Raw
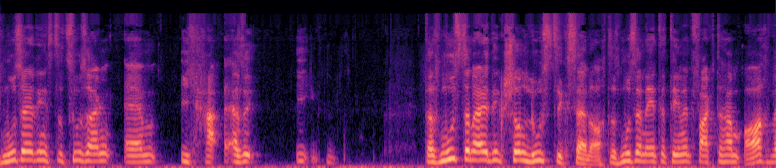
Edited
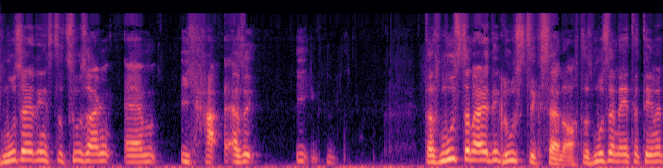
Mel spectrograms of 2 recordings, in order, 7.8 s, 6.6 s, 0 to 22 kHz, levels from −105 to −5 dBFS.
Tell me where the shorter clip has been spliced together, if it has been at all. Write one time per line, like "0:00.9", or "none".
0:05.0

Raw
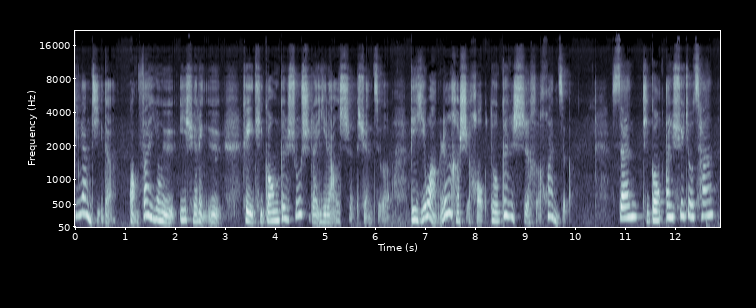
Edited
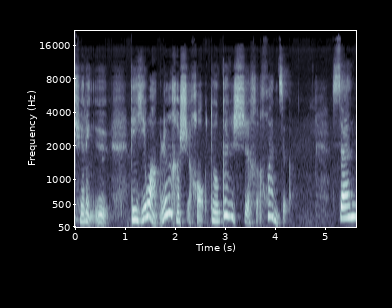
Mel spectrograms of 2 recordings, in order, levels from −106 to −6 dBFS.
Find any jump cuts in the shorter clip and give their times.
0:01.0

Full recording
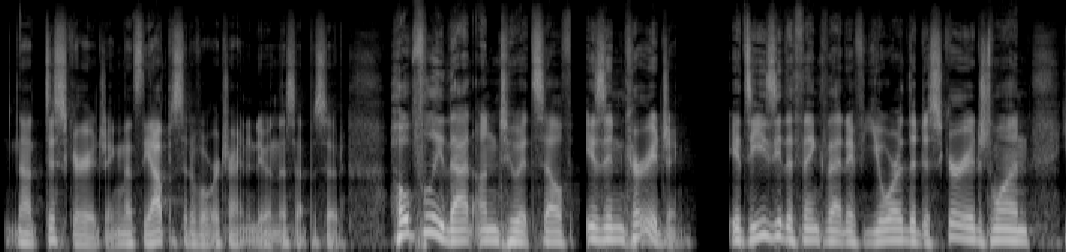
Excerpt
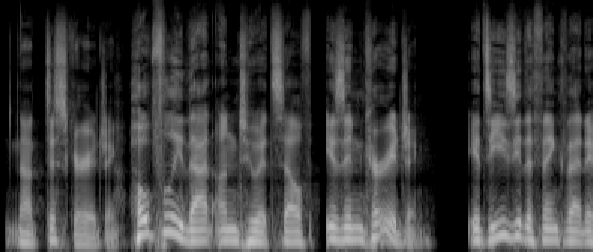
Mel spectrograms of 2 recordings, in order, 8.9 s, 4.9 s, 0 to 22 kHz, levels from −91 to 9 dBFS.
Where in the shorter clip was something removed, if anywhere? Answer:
0:00.9

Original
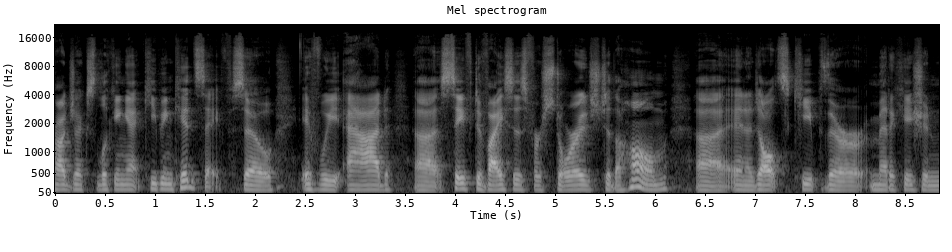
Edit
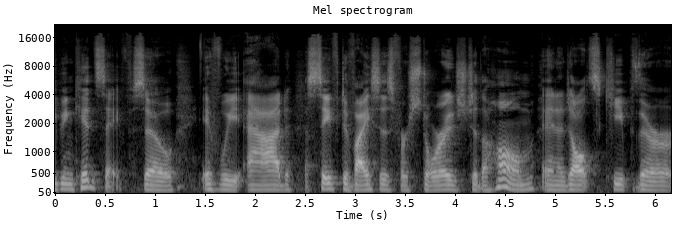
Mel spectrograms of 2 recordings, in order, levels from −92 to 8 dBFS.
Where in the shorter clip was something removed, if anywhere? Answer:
0:02.5
0:04.9

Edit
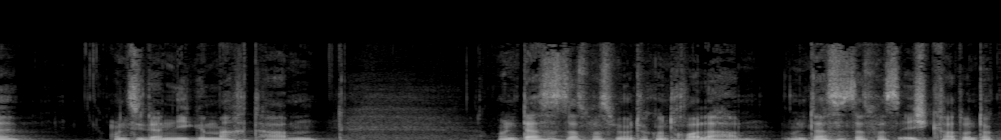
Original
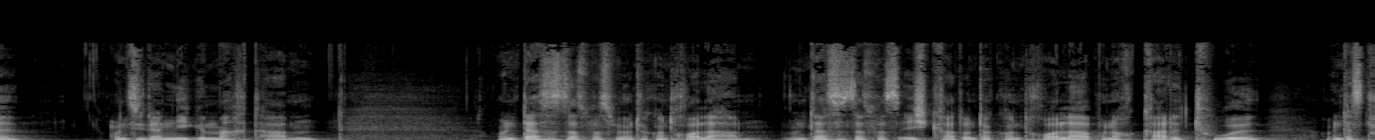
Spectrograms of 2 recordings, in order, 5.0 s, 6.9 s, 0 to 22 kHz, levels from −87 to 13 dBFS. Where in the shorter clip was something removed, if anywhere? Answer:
none

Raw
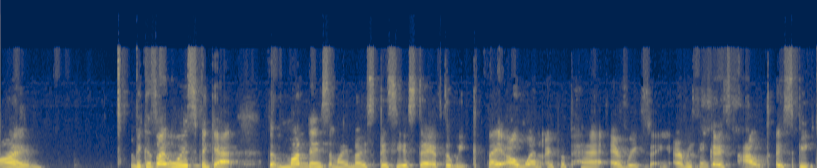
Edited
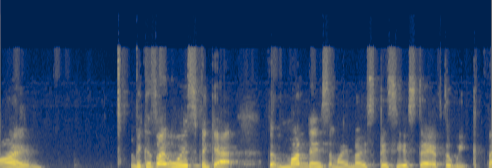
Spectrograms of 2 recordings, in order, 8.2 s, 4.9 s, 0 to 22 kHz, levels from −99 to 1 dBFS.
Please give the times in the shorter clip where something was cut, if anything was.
none

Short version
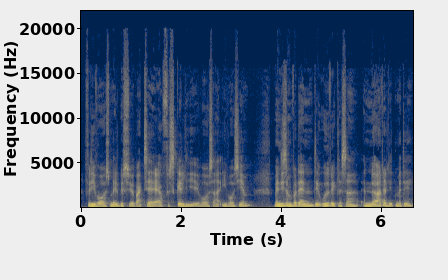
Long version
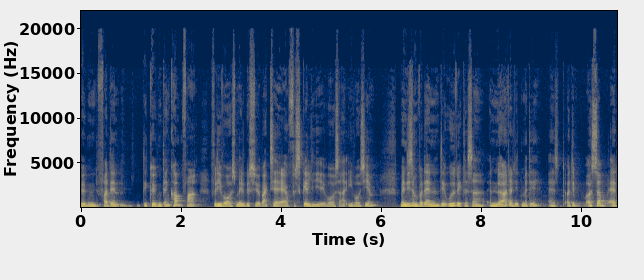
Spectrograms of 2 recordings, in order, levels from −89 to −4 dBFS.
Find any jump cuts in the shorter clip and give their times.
none

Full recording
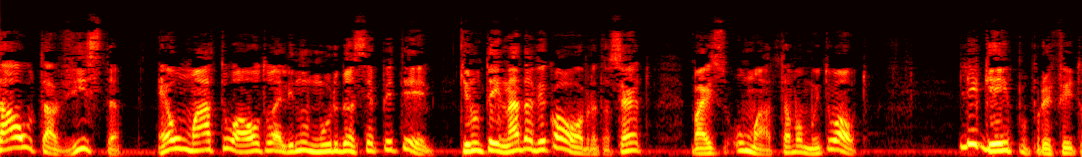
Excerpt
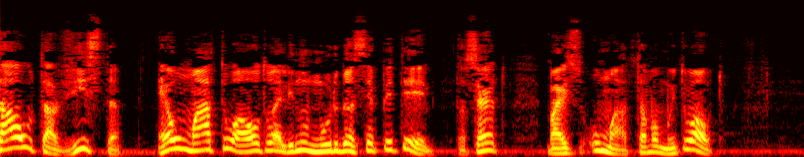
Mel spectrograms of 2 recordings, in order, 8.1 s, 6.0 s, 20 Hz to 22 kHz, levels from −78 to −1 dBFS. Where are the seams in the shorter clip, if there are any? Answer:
0:03.4

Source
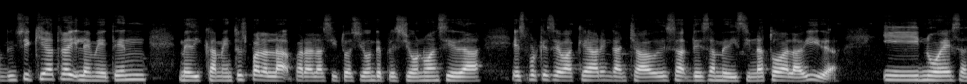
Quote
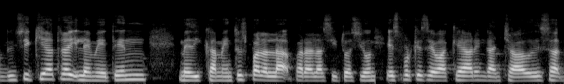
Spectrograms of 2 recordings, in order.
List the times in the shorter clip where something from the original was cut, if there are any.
0:03.7

